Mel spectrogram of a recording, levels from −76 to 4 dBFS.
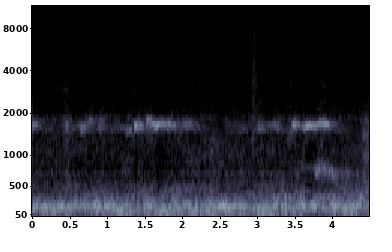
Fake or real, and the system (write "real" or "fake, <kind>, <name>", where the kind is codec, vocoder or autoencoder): fake, autoencoder, DAC-VAE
